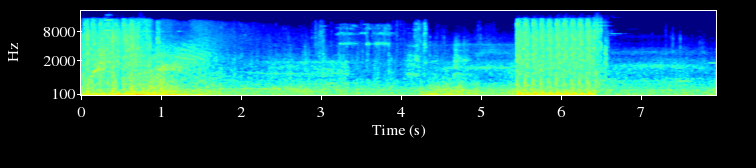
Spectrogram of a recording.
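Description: Rapid bursts of gunfire from a video game as a player shoots at a monster's eyeballs, loud dense volleys near the start and again around the sixth second, with quieter game noise between.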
